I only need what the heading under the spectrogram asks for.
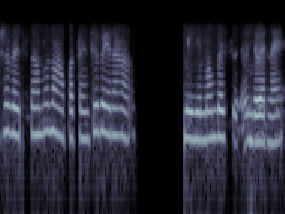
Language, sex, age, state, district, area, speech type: Malayalam, female, 30-45, Kerala, Thrissur, rural, conversation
